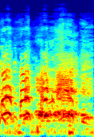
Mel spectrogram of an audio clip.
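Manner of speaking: high laughing squeal. Real, not acted. Laughing before confession.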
